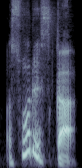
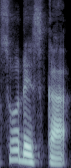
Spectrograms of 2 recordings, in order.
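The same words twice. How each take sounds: First: The voice rises at the end, sounding surprised. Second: The voice falls at the end, sounding regretful.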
